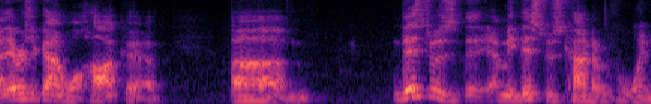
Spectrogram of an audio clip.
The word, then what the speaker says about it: Oaxaca: Oaxaca?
